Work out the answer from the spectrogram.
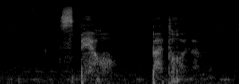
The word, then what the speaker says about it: Spero patronum: Voici l'incantation qu'il faut prononcer. Lupin s'éclaircit la gorge et dit « Spero patronum.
